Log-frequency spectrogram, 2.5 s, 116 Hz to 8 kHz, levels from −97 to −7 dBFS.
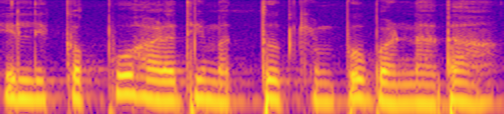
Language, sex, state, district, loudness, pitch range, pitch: Kannada, female, Karnataka, Bangalore, -18 LUFS, 185-205 Hz, 200 Hz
